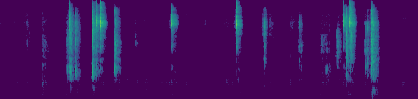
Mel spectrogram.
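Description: Faint, sharp clicks of a computer mouse being used to draw, scattered irregularly with a few in quick pairs, the loudest clusters about a second in and near the end.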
